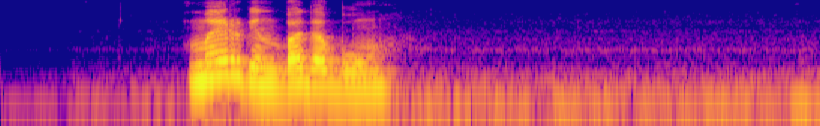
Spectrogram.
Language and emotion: Russian, neutral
